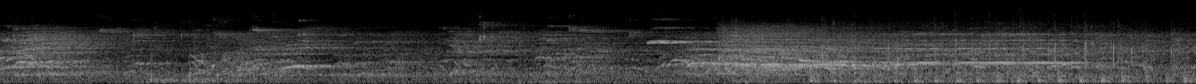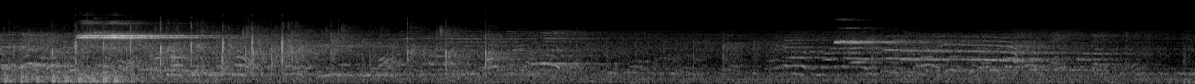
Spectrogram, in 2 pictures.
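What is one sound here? Players' shoes squeak sharply on a wooden court in a large echoing gym.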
